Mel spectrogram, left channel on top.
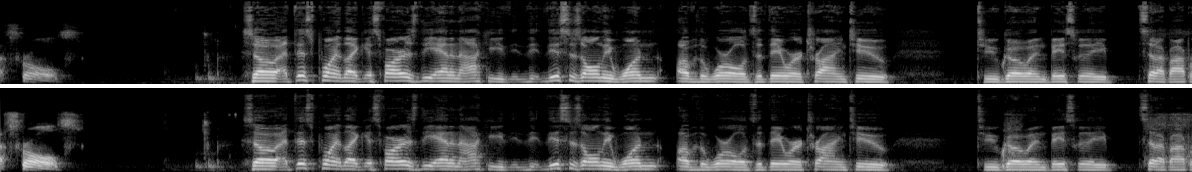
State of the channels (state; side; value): normal; both; correlation 0.11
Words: scrolls. So at this point, like as far as the Anunnaki, this is only one of the worlds that they were trying to go and basically set up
